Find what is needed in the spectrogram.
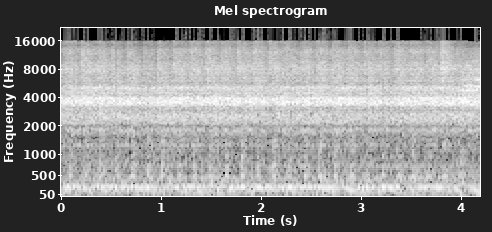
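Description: Grindcore band playing: heavily distorted guitar and bass in a dense, unbroken wall of noise, with low riff notes shifting underneath.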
